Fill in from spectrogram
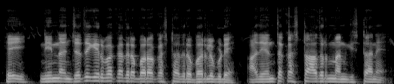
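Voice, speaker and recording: A man's voice: mid-range voice, steady tone, fast talker, bright, forceful tone, dry recording, close to an everyday voice. An actor playing an earnest, reassuring young man in love, in a film. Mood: tender, reassuring. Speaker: lead character. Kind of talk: film acting.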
